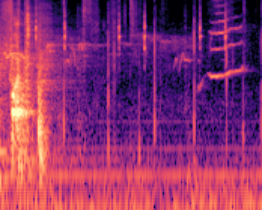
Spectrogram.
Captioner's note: ticking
